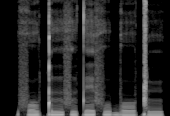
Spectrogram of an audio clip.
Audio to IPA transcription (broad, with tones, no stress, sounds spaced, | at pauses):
f o˩ u̯ ǃ ɨː˨˥ f ɨ˩ t̪ e˨˥ f u˨˥ b oː˩ ǁ ʉ˩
